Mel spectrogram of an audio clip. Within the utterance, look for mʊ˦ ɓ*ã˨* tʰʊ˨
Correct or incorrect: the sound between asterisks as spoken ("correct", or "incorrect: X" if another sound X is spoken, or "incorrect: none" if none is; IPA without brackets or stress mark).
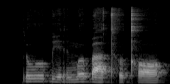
incorrect: a˨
